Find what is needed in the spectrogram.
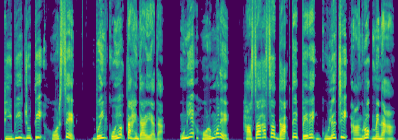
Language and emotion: Santali, disgusted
